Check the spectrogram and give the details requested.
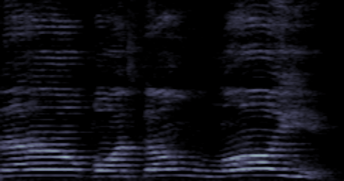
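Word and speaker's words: نَاقَةَ اللَّهِ: Kata naqatallahi, huruf nun-nya dibaca tipis tarqiq fathah 2 harokat karena setelahnya ada alif. Huruf qaf-nya dibaca tafkhim tebal fathah 1 harokat. Huruf ta marbutah-nya dibaca tipis kasrah cukup 1 harokat saja karena setelahnya langsung disambung huruf lam yang tasydid dan fathah 2 harokat karena harokatnya tegak.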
